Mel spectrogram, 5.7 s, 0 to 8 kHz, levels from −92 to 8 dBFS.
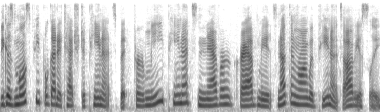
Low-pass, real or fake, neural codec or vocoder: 7.2 kHz; fake; codec, 16 kHz, 16 kbps, FreqCodec, larger model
